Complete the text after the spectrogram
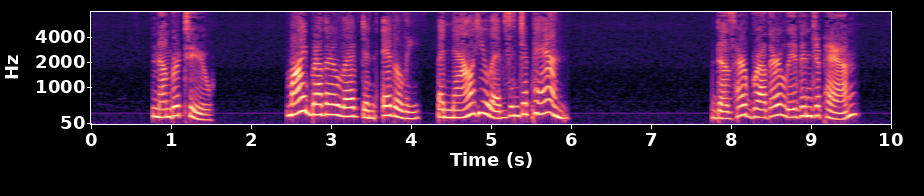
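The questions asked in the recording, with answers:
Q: Does her brother live in Japan?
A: Yes, he does.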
